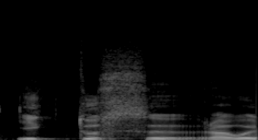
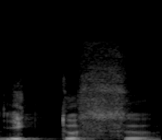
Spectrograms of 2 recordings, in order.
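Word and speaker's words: ἰχθύς: 뜻입니다 그런 뜻이에요 그래서 헬라어로이 물고기라고 하는 단어가 익두스라고 이렇게 발음을 하는데요 익두스 단어를 다른 단어의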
